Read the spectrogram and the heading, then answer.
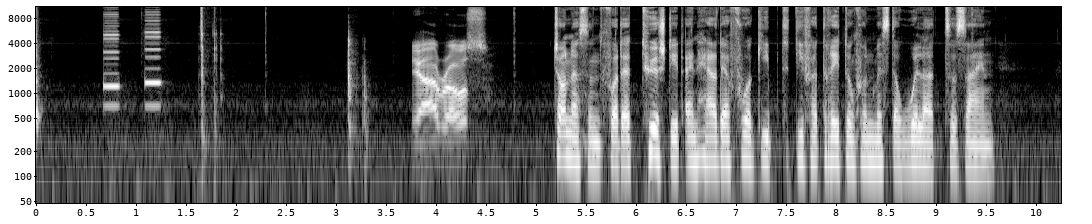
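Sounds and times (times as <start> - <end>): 
touch-tone beeps of an internal telephone number being dialed: 0.7 - 1.4
speech: 3.8 - 4.6, 5.2 - 9.7.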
